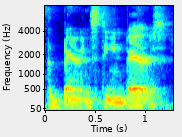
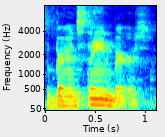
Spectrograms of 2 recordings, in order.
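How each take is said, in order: First: The name ends with a 'stein' sound. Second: The name ends with a 'stain' sound. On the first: This is how the speaker remembers the name. The speaker calls it wrong. "to me, it's the Berenstein Bears" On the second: This is the official form of the name. The speaker calls it right. "It's actually pronounced the Berenstain Bears"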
